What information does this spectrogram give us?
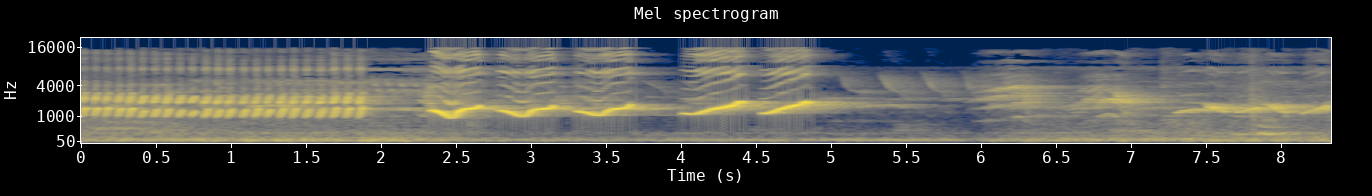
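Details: Hwamei singing: a fast rattling trill of repeated notes, then loud rich whistled phrases swooping down and up, a pause, and softer warbled notes closing the sequence.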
